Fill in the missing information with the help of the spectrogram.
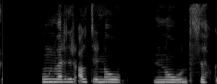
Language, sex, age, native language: Icelandic, male, 10, Icelandic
